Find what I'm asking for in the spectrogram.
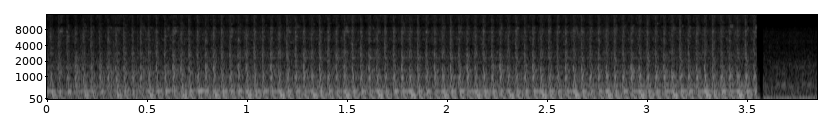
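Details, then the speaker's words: Motorhome van diesel, first start after a cylinder head rebuild and fuel line bleeding. It idles at an even clatter, about three beats a second, with no tapping valves, but a bit smoky, possibly oil burning off: smoky running after head rebuild. "It's a bit smoky, but that could well be oil burning off."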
